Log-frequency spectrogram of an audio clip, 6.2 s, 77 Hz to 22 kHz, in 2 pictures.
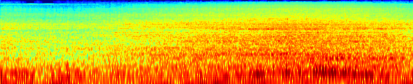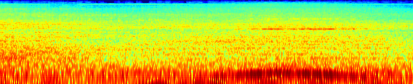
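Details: BMW F15: an engine drone with a faint high turbo whistle that rises and falls as the revs swell; cause undetermined.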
